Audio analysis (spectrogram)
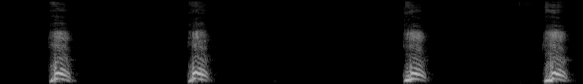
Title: The cough, sound only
